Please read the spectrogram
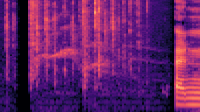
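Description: Typing on a computer keyboard: a quick, uneven run of keystroke clicks lasting about a second, with a man's voice starting near the end.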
